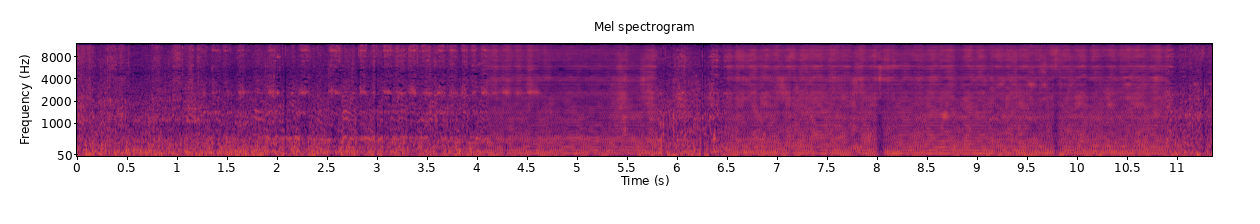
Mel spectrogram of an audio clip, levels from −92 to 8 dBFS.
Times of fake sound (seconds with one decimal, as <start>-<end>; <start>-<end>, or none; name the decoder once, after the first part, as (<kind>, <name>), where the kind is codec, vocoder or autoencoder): 4.1-5.8 (vocoder, Vocos); 6.5-10.9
